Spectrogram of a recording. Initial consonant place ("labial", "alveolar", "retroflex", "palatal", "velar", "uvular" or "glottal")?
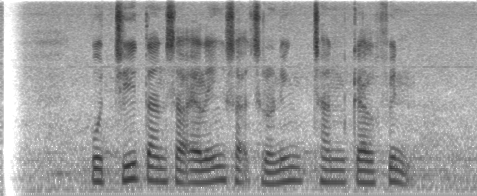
labial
